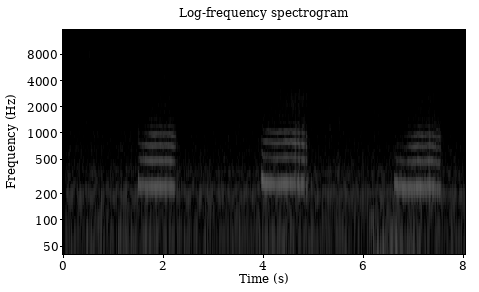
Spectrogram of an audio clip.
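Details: Rescued tabby cat in Japan, a former stray, snoring in deep sleep and not waking when approached: three steady, nasal, whistling tones under a second long, about every two and a half seconds, over a low hum.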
